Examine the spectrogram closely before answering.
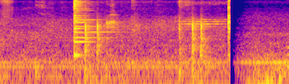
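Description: A metal spoon clinks against a metal pot.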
